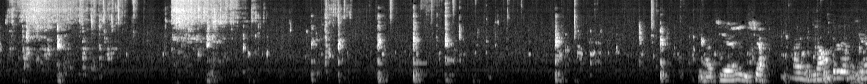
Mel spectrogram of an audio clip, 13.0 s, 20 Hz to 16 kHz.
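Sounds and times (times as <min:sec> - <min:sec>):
water splashing and hissing: 0:00.0 - 0:04.0.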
